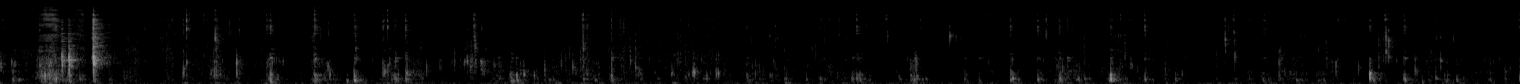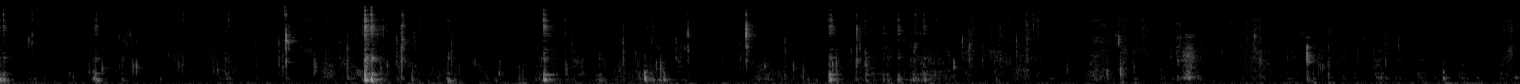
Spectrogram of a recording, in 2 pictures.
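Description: A person eating boiled chicken and noodles: irregular wet chewing and smacking sounds throughout, with a few louder smacks, one about a second in and one a little past the middle.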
